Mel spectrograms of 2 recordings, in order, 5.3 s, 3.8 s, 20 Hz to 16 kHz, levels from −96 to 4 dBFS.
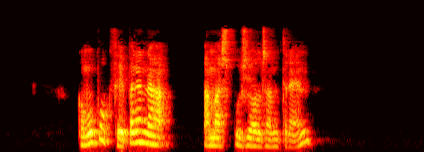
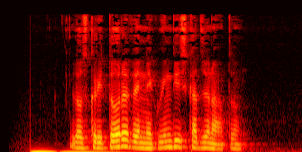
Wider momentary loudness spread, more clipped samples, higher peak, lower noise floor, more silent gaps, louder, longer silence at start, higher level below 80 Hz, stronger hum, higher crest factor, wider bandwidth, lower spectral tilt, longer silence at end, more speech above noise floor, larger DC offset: about the same, 11 LU vs 11 LU; neither; first, -4 dBFS vs -16 dBFS; first, under -90 dBFS vs -68 dBFS; neither; first, -22 LUFS vs -32 LUFS; first, 1 s vs 0.35 s; about the same, -68 dBFS vs -64 dBFS; neither; about the same, 20 dB vs 18 dB; second, 8.2 kHz vs 11.5 kHz; second, -4.5 dB/octave vs -6 dB/octave; first, 1.4 s vs 0.7 s; first, over 69 dB vs 36 dB; neither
